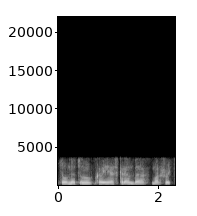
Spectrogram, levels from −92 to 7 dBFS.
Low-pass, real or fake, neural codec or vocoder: 3.6 kHz; fake; codec, 16 kHz, 1.1 kbps, Voila-Tokenizer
